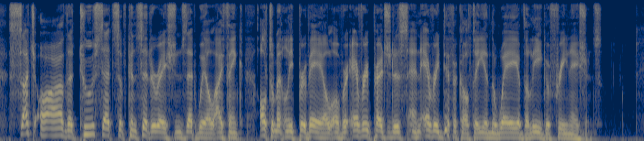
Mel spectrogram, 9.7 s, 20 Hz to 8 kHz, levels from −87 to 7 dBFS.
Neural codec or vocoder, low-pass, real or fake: none; 7.2 kHz; real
